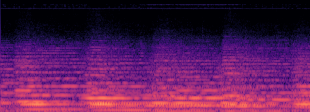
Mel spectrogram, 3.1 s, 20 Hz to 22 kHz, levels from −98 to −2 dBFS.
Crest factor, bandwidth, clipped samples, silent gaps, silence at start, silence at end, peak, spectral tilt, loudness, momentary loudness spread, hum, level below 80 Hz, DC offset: 14 dB; 6.4 kHz; under 0.1%; none; 0 s; 0 s; -18 dBFS; -9 dB/octave; -34 LUFS; 7 LU; none; -48 dBFS; under 0.1%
